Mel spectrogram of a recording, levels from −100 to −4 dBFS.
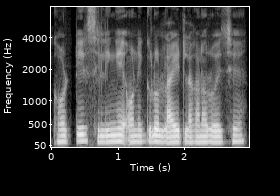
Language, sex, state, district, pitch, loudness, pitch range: Bengali, male, West Bengal, Cooch Behar, 125 Hz, -16 LUFS, 120-130 Hz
